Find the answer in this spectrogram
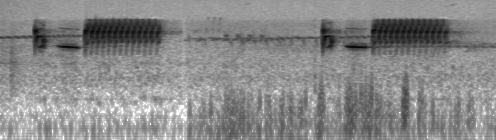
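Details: Eastern Towhee at Natural Tunnel State Park sings twice, about three seconds apart. Each phrase is two clear notes then a fast ringing trill, "drink your tea-ee-ee", with a faint low rumble beneath.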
